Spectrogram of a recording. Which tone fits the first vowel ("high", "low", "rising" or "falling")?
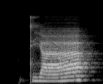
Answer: rising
